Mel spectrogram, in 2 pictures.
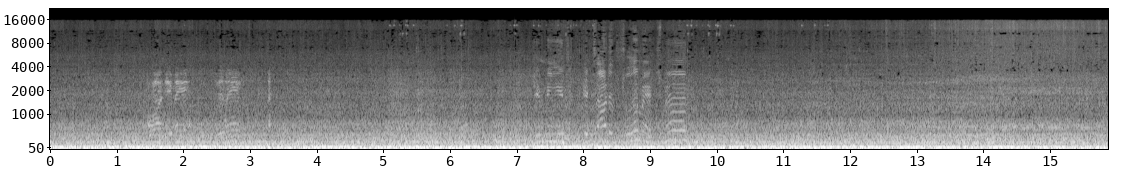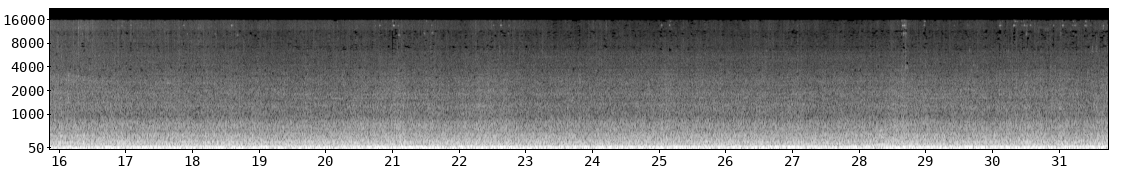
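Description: Cabin noise of a car driving along a sandy desert dirt track: a steady, loud low rumble of engine, tyres and road.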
